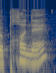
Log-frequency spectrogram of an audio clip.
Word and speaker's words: prenais: Alright, so same thing here, final S not pronounced. Je prenais, tu prenais, il prenait, final T not pronounced, so the same form, okay?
